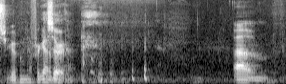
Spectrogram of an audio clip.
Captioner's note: laughing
